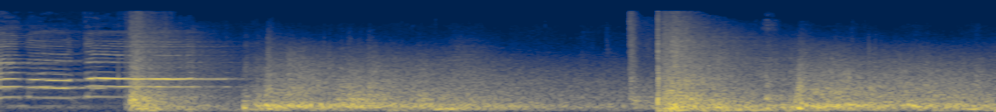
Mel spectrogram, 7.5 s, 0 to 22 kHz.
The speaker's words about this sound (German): Ich habe mir nochmal das Video der Parade zum 70. Geburtstag Chinas angeschaut und da sieht man ein Riesenaufgebot auf dem Tiananmen-Platz. Erst schießen Kanonen.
